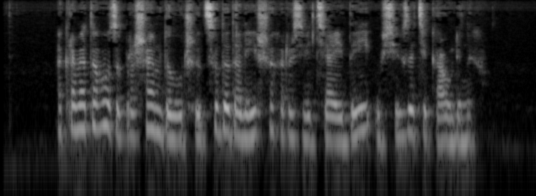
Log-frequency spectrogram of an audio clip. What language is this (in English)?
Belarusian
